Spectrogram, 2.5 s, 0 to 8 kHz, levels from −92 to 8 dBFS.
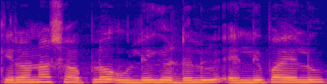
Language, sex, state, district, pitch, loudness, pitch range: Telugu, female, Andhra Pradesh, Srikakulam, 220 Hz, -24 LUFS, 210-225 Hz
